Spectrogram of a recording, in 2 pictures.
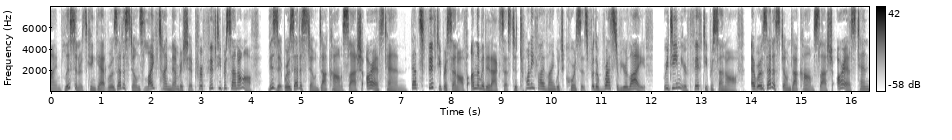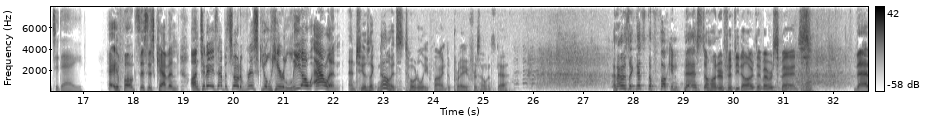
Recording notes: Live from San Fran 2015.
